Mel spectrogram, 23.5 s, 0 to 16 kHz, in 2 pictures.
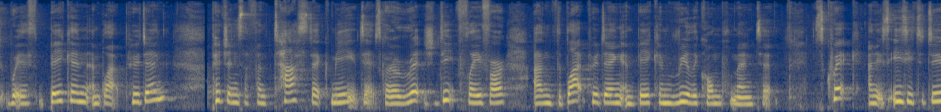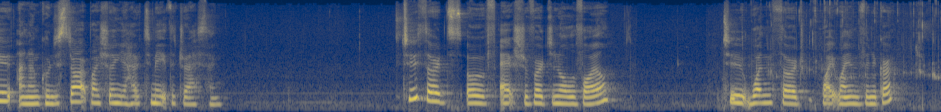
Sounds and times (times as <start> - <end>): Speech: 0.0 - 14.6, 16.7 - 19.5, 20.8 - 23.0.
